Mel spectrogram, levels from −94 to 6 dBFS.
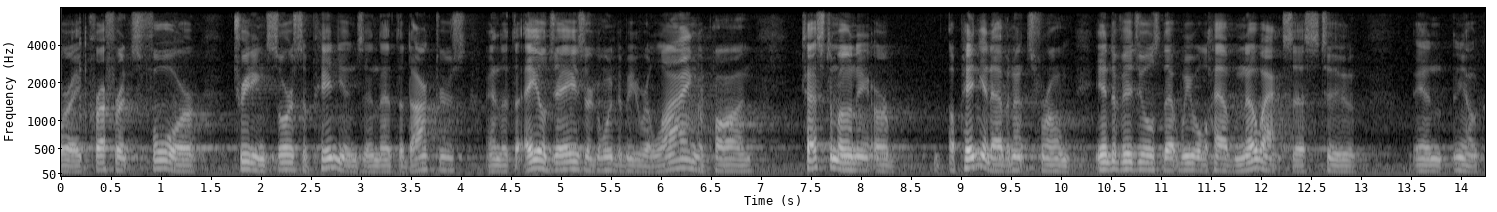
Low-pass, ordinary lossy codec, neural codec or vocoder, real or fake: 7.2 kHz; Opus, 64 kbps; none; real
